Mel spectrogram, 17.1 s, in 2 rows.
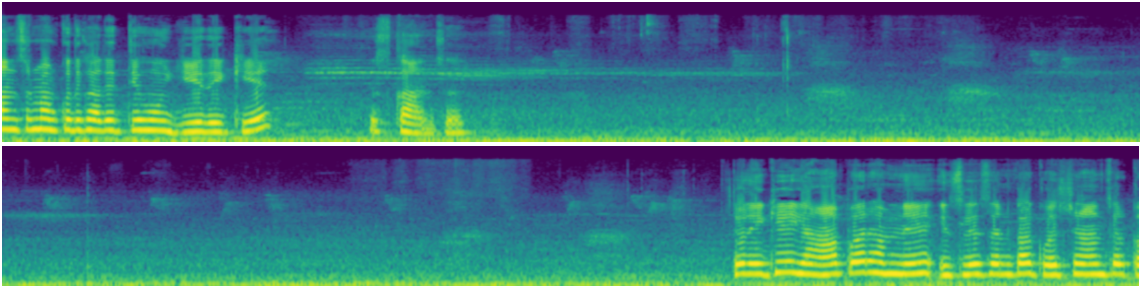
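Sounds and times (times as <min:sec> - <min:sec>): bird calling: 0:05.4 - 0:09.2, 0:11.5 - 0:13.6.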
